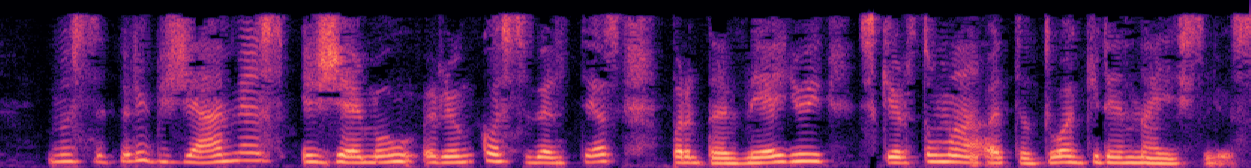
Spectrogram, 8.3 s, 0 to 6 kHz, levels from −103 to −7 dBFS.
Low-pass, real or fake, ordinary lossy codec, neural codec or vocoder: 5.4 kHz; fake; MP3, 32 kbps; codec, 16 kHz in and 24 kHz out, 1.1 kbps, FireRedTTS-2 codec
